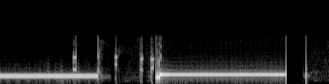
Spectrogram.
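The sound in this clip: A telephone line tone plays during a bank call transfer: a steady tone, a few sharp clicks, then a second steady tone at a slightly higher pitch, which cuts off into more clicks.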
